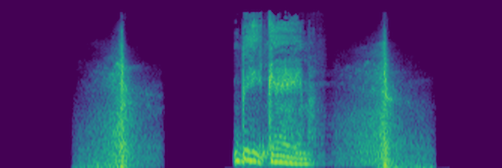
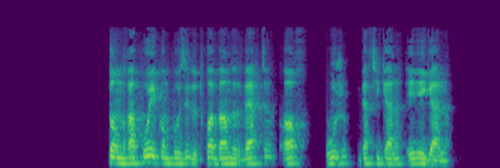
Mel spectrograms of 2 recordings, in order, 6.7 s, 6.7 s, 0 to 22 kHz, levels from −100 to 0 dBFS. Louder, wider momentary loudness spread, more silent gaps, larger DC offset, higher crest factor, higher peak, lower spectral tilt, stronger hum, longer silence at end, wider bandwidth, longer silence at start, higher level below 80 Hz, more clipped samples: about the same, -21 LUFS vs -23 LUFS; first, 21 LU vs 10 LU; first, 2.19-3.00 s vs 4.16-4.35 s; neither; about the same, 22 dB vs 20 dB; about the same, -4 dBFS vs -4 dBFS; second, -4.5 dB/octave vs -6.5 dB/octave; neither; first, 0.9 s vs 0.7 s; first, 16 kHz vs 10.5 kHz; second, 1.15 s vs 1.45 s; first, -40 dBFS vs -62 dBFS; neither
